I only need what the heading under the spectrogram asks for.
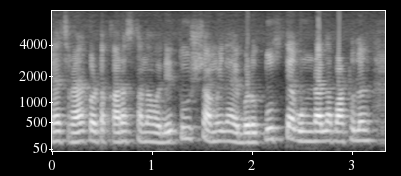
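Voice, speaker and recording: A fiery young manservant scolds without pause, indignant and loyal, as a man voices him in a serial recap. His voice sits a touch high. The audio is dull and lo-fi. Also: fairly even intonation, lightly acted. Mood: outraged. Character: angry loyal young male servant.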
